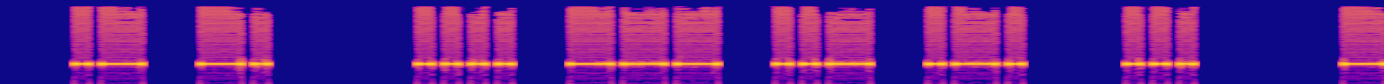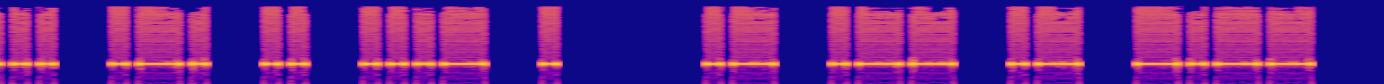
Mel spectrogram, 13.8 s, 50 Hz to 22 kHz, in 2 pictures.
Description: Morse code, heard as a keyed tone, about 18 wpm, spaced as for 15 wpm, 1000 Hz. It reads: AN HOUR S DRIVE AWAY
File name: qotdfiles / 15wpm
